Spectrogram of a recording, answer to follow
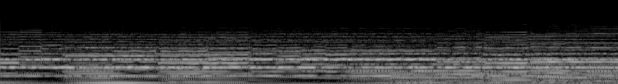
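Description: Baroque chamber orchestra playing an instrumental passage with no voice: two oboes d'amore hold sustained notes over a continuo bass line that moves step by step.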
